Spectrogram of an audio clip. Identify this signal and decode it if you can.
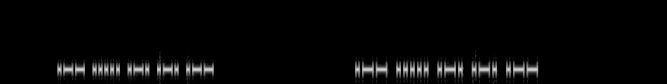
Morse code, heard as a keyed tone, about 45 wpm, 700 Hz. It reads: W5RRW W5RRW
